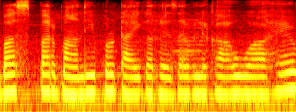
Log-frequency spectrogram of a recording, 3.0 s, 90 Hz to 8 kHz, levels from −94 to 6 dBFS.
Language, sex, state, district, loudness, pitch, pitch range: Hindi, female, Uttar Pradesh, Jalaun, -17 LUFS, 190 Hz, 190-205 Hz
